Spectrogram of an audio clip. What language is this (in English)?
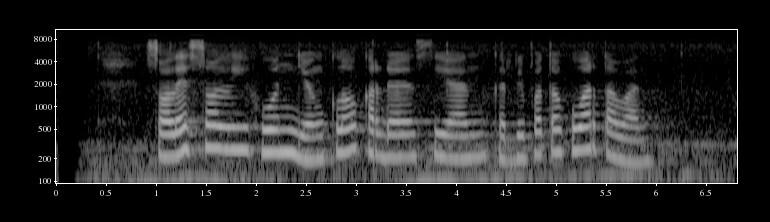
Sundanese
